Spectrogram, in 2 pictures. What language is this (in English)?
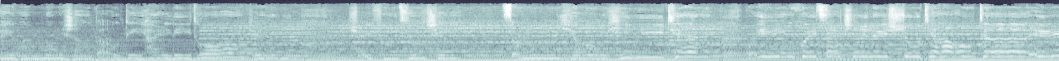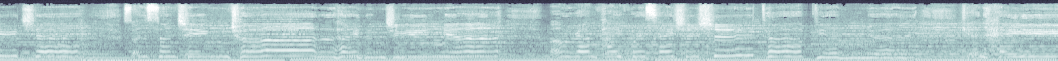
Chinese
